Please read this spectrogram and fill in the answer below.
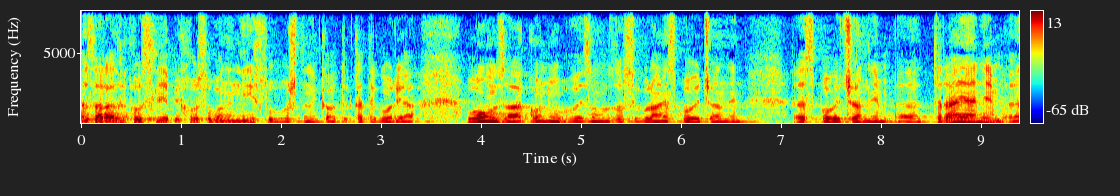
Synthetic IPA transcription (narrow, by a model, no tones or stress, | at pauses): zaɾaːzlikuod̪slʎʲjepixo̞so̞bao̞niniːsuuʋr̩ʃt̪e̞nikaokat̪e̞ɡo̞ːɾija | uo̞ʋo̞mzaːko̞nuʋe̞ːzanozaosiɡuɾaːɲe̞spo̞ʋet͡ɕanim | spo̞ʋe̞t͡ɕanimt̪ɾajaɲe̞m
